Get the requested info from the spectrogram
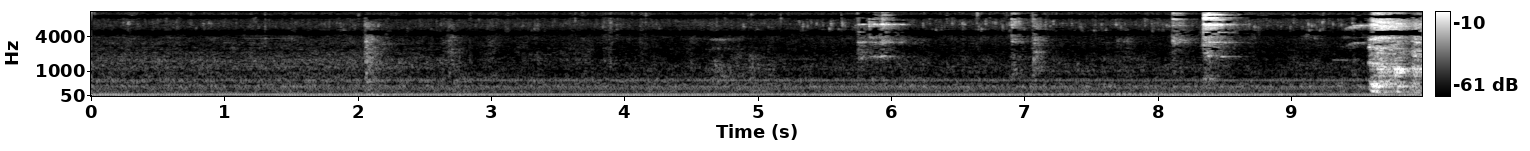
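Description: Steady low electrical hum, typical of an aquarium air pump running a sponge filter, with a few faint clicks. Near the end comes a brief, louder whining sound with a wavering pitch.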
